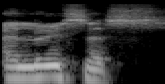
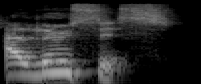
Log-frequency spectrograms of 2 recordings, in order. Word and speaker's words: Eleusis: How do you pronounce it? Eleusis. Eleusis.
